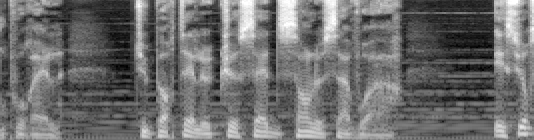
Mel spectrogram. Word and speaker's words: chesed: La parole hébraïque qui définit exactement ce qui se passe en toi est chesed. Prononce-la avec moi en silence.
